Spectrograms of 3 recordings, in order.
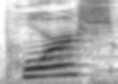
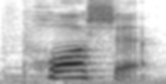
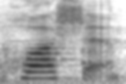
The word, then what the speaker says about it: Porsche: I've heard Americans pronounce it Porsche or Porsche. In German, we say Porsche. So there's like this short E sound in the end. Porsche.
